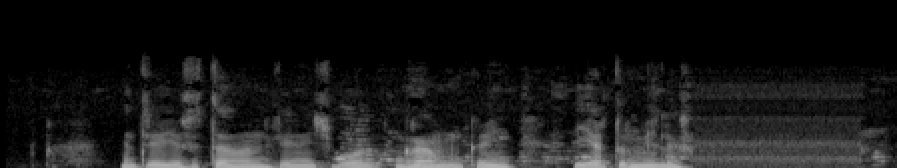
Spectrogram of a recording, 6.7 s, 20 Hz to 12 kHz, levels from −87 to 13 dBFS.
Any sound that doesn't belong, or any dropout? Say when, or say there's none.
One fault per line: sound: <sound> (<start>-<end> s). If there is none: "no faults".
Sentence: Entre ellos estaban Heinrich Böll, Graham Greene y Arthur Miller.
no faults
